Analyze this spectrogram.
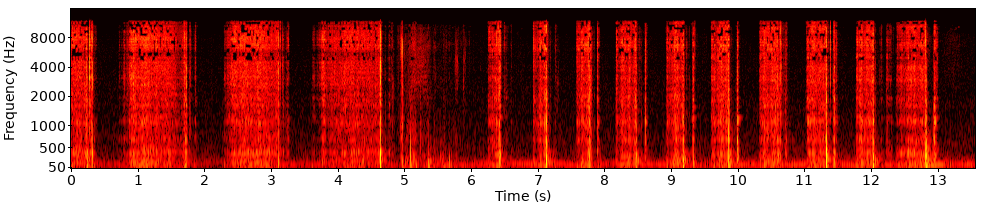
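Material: Kinetic sand.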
